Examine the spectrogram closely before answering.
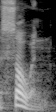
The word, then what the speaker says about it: Samhain: Halloween, the modern-day descendant of All Hallows Eve, or Samhain. I don't think that's that. That's true. That's how you pronounce it. That's pronounced Sam Hain. Nope. Look it up. It's Celtic.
